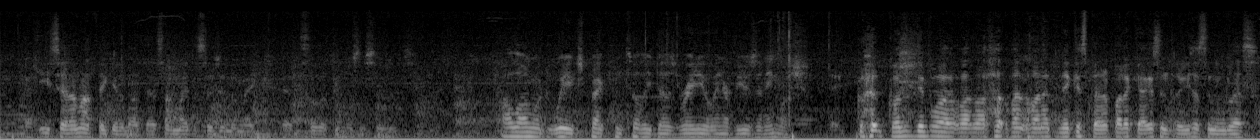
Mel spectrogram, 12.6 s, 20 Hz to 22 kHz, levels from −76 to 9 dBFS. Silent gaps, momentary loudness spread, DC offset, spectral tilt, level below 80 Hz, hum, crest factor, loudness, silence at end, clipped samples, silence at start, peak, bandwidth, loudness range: none; 14 LU; 8%; -6 dB/octave; -46 dBFS; none; 20 dB; -30 LUFS; 0 s; under 0.1%; 0 s; -8 dBFS; 16.5 kHz; 10 LU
